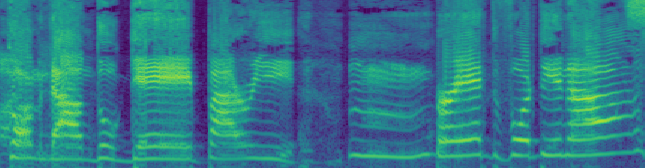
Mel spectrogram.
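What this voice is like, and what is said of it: Exaggerated mock French accent. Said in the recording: “Jerry Lewis did a better French impression.”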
